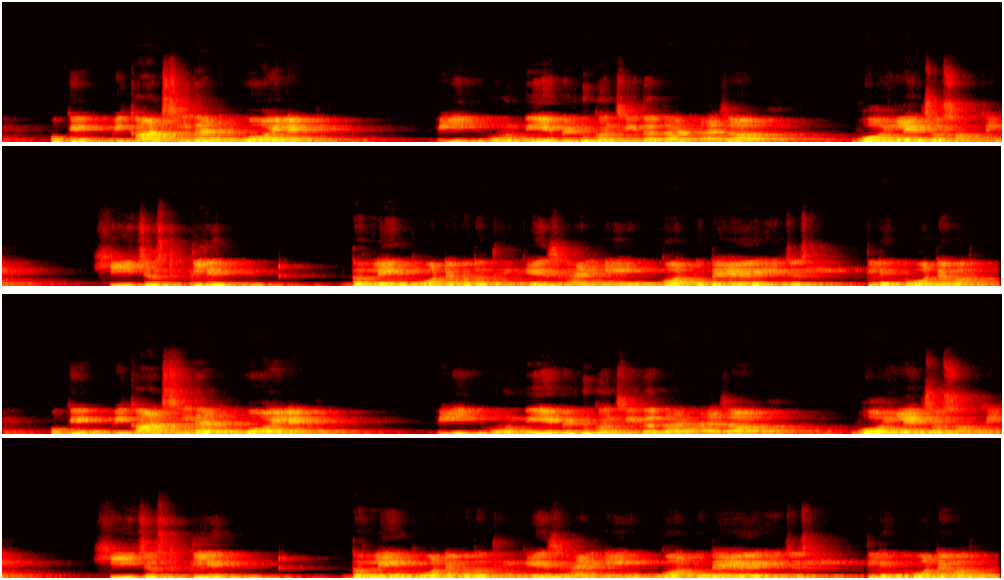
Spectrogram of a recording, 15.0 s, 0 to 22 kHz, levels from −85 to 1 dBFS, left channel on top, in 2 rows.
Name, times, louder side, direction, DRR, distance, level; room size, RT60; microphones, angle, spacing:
voice 1, 0.4-2.5 3.3-5.8 6.1-7.5 8.2-9.3 10.0-14.8, equal, 5° left, -3 dB, 0.6 m, -27 dB
5.2 x 2.6 x 3.2 m, 1.4 s
head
